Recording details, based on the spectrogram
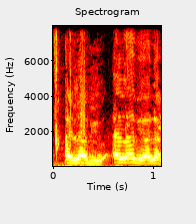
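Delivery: put-on Jamaican accent. Quoting what he says, in the speaker's best Jamaican accent. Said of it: "That's my best Jamaican accent".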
